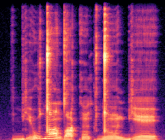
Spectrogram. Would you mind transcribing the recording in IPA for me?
bʲ ḛ w d ũ dˤ e k ũ k d ũ bʲ e

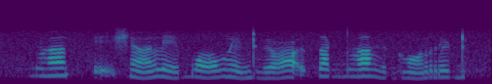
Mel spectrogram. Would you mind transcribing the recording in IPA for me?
ɡʱ ã˦ t͡sʼ ḛ˧˩˧ ʃ ã˧˩˧ l e˧˩˧ b ɔ˧˩˧ β ẽ˧˩˧ ɖʱ ø˩ ʕ ə̰˦˨ θ a˦ ɡ dʱ a˦ ɦ ʏ˩ ɡʱ ɔ̃˧˩˧ r ɨ˦ ɖ

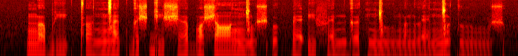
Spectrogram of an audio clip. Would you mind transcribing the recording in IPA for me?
ŋ ʌ˥˩ b iː˧ ʔ tʼ ʌ˩ ŋ͡ǀ æ˧ t ɡ ə˧ ʃ ɡ i˥˩ ʃ ɜ˩˥ b ɒ˥˩ ʃ ɑː˥ ŋ͡ǀ u˩ ʃ ʔ ʊ˧ k͡p ɛ˩˥ ʔ i˥˩ f ɛ˩˥ n ɡ əː˧ t ŋ͡ǀ uː˩ ŋ ʌ˩ n l ɛ˩ ŋ͡ǀ ʊ˥˩ t l uː˩ ʃ

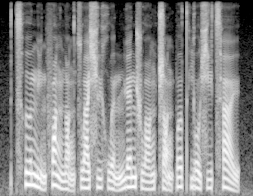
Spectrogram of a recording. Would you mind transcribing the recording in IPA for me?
t͡sʰ ɹ̩˥ n̪ ḭ˨˩ n f ɑ˥˩ ŋ n̪ ɑ̰˨˩ ŋ t͡s w ä˧˥ ɕ y˧˥ x w ə̰˨˩ n n̪ ɥ ɛ˥ n ʂ w ɑ˧˥ ŋ ʈ͡ʂ ɑ̰˨˩ ŋ p ɤ˥ t̪ʰ j o˥˩ ʊ̯ ɕ i˥ t͡sʰ a˥˩ ɪ̯

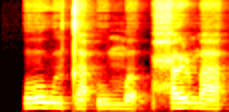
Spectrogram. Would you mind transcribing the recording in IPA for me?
o w ɯ t a ʔ u m ʌ | ħ ʌ ɭ m a

